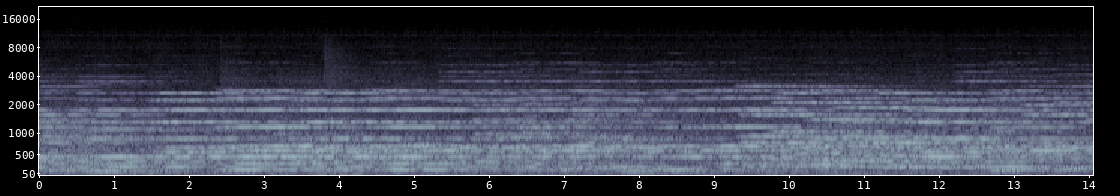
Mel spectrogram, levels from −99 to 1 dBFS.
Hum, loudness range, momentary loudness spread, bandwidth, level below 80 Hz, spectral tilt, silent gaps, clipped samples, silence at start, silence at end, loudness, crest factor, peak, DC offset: none; 4 LU; 5 LU; 12.5 kHz; -60 dBFS; -7 dB/octave; none; under 0.1%; 0 s; 0 s; -33 LUFS; 14 dB; -20 dBFS; under 0.1%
